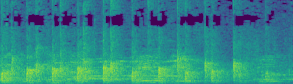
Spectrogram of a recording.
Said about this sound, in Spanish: recibiendo acá con nosotros, un aplauso por favor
